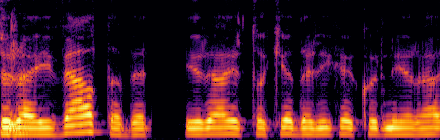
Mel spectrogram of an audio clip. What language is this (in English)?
Lithuanian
